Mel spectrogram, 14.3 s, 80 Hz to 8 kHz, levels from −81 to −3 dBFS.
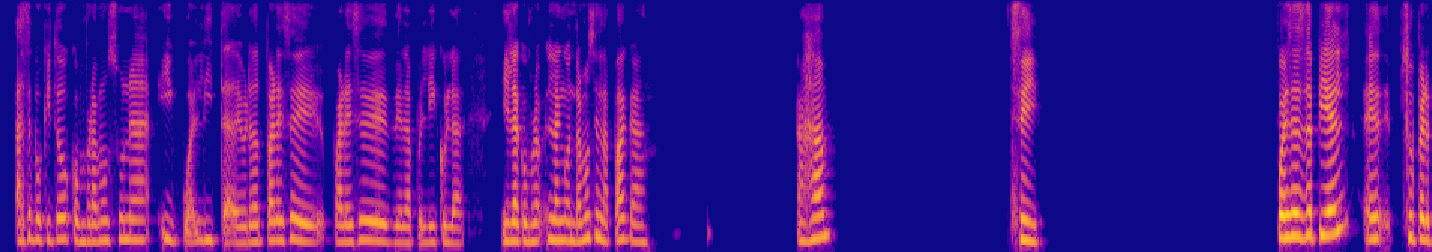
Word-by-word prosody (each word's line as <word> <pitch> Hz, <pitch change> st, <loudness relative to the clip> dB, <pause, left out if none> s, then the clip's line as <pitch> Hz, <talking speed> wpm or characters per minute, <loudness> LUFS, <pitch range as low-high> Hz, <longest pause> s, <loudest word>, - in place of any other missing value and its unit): hace 220 Hz, +4 st, -3 dB
poquito 235 Hz, +1 st, -3 dB
compramos 215 Hz, 0 st, -5 dB
una 230 Hz, -1 st, -3 dB
igualita, 230 Hz, -2 st, -6 dB
de 185 Hz, -, -3 dB
verdad 200 Hz, +2 st, -3 dB
parece 220 Hz, -1 st, 0 dB
parece 210 Hz, +1 st, 0 dB
de 195 Hz, -1 st, -8 dB
la 185 Hz, -1 st, -6 dB
película, 195 Hz, -2 st, -7 dB, 0.3 s
y 215 Hz, -, -2 dB
la 215 Hz, -, +5 dB
compra 215 Hz, 0 st, -2 dB
la 235 Hz, -1 st, +2 dB
encontramos 225 Hz, +2 st, -1 dB
en 260 Hz, -, +1 dB
la 210 Hz, -2 st, -5 dB
paca. 210 Hz, -5 st, -2 dB, 1.5 s
Ajá. 245 Hz, +5 st, +2 dB, 1.8 s
Sí. 215 Hz, -4 st, +3 dB, 2.3 s
Pues 260 Hz, 0 st, +9 dB
es 270 Hz, -1 st, +8 dB
de 280 Hz, -, +6 dB
piel, 285 Hz, +4 st, +7 dB, 0.2 s
eh, 245 Hz, 0 st, 0 dB
súper 245 Hz, -3 st, +2 dB
225 Hz, 115 wpm, -20 LUFS, 210-240 Hz, 2.3 s, Pues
